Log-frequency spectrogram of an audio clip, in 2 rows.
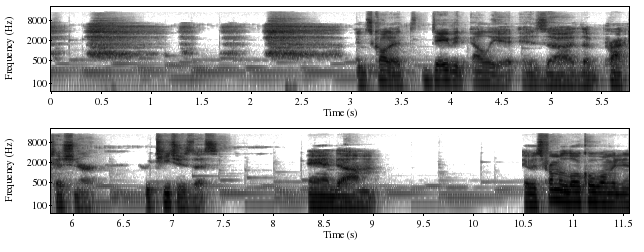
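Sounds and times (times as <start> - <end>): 
two-part breathwork breath in and out through the mouth: 0.0 - 3.0
speech: 3.1 - 7.6, 8.4 - 9.1, 10.5 - 11.5.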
